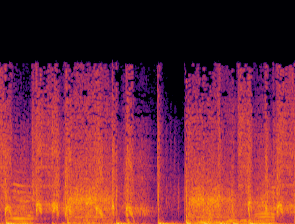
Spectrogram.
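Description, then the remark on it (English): Rapid vinyl scratching on a turntable, with quick back-and-forth swipes that zip up and down in pitch in a busy, loud rhythm, pausing briefly midway before resuming. “Now make the record burn.”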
